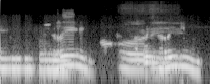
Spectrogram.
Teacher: R tebal tapi ketika kasrah dia tipis. Ri ri tuh ri tuh tipis.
